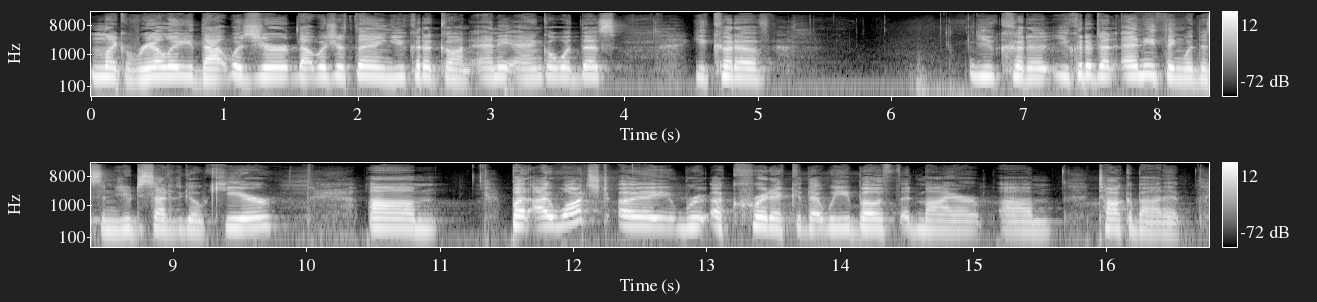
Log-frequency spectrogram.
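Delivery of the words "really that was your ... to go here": ordinary talk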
